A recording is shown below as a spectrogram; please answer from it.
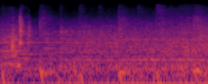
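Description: Skid-steer loader engine running steadily while its auger attachment drills into the ground, with music playing over it.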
